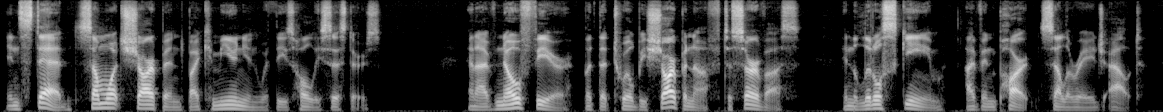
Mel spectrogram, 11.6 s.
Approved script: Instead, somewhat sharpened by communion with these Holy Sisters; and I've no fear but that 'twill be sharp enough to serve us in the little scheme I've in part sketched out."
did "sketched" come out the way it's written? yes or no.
no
